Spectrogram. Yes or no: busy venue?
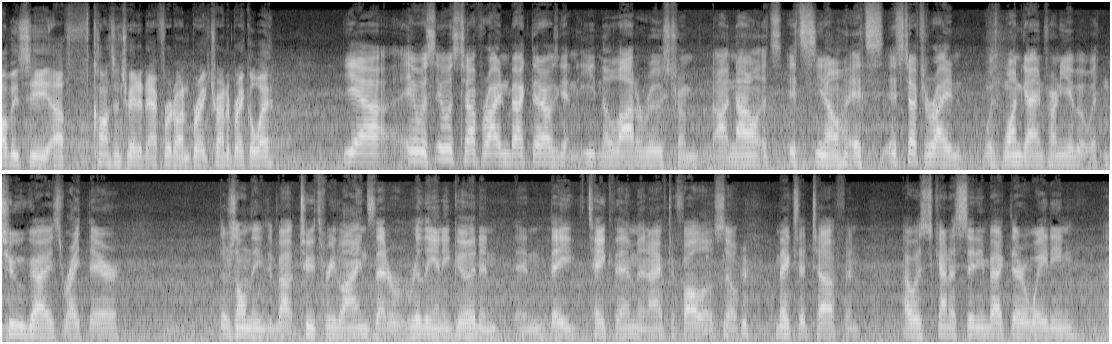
yes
